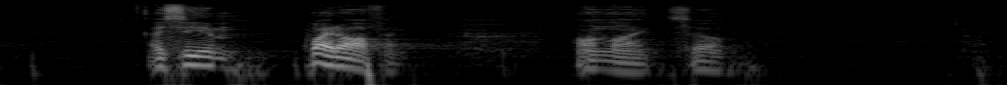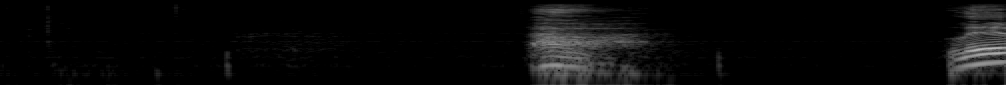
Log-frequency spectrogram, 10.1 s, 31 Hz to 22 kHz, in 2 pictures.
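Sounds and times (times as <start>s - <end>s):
man sighing: 7.6s - 8.5s.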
